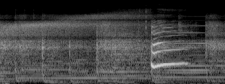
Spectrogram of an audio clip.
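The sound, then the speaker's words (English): A black rescue cat named Annie lets out a single clear meow partway through, preceded by quieter soft background sound with no talking. “also has with her black rescue cat, Annie.”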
